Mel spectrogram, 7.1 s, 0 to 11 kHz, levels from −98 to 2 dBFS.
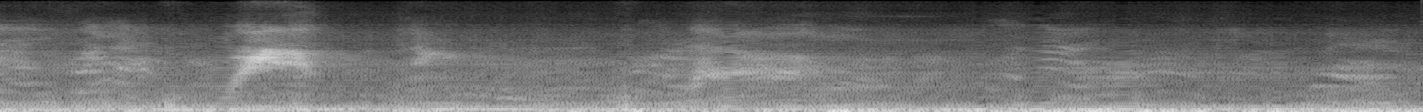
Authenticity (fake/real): fake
